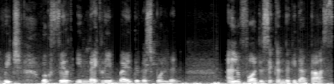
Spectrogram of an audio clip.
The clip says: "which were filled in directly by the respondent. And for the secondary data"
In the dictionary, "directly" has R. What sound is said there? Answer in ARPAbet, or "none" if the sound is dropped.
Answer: none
